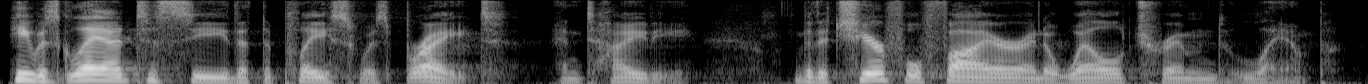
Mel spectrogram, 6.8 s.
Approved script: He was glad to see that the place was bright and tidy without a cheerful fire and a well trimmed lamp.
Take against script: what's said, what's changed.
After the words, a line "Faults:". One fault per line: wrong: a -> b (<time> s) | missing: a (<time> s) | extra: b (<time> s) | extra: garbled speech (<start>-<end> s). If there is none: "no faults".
He was glad to see that the place was bright and tidy with a cheerful fire and a well trimmed lamp.
Faults:
wrong: without -> with (4.0 s)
